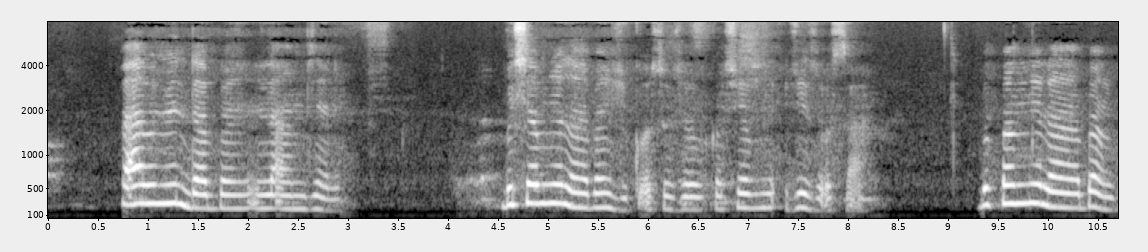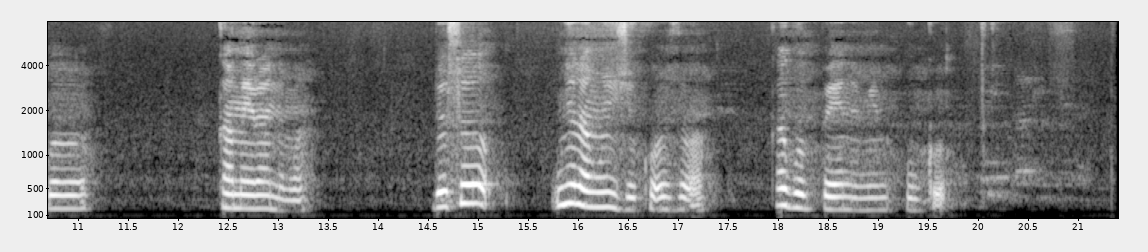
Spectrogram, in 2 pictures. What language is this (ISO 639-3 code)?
dag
